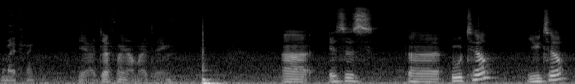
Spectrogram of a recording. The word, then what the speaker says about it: útil: Util? How do you pronounce this?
